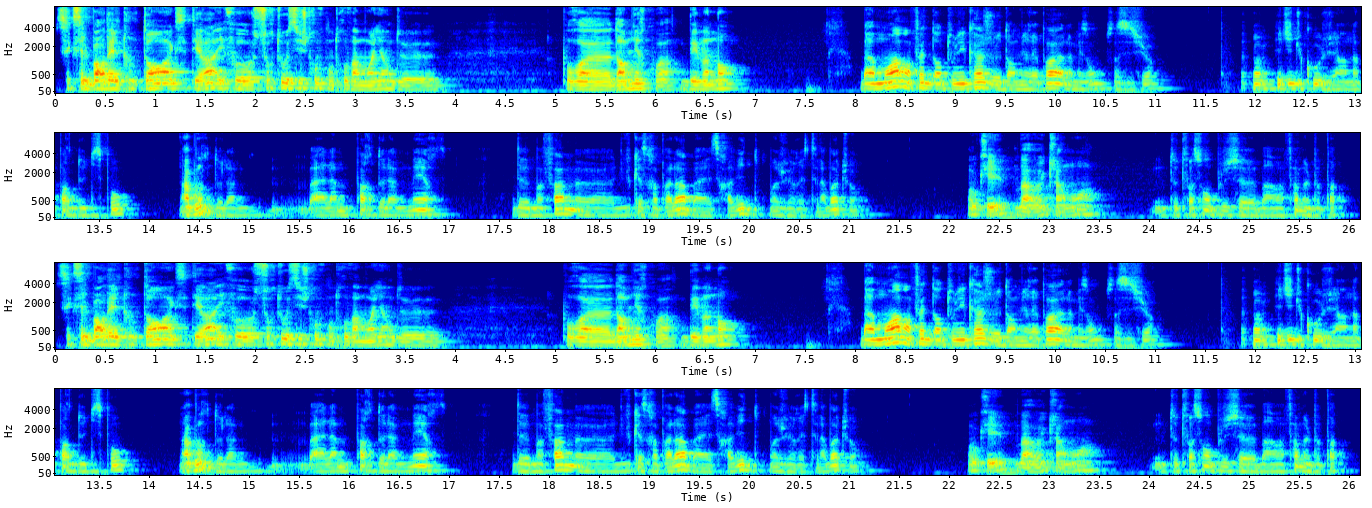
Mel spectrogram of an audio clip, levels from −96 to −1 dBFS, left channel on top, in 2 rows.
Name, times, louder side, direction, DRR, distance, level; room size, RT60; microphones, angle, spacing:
voice 1, 0.0-3.9 5.1-6.8 14.3-14.7 22.2-23.5, left 2 dB, 70° left, 1.5 m, -34 dB
voice 2, 7.7-11.0 12.0-13.8 14.3-16.9 17.6-21.1 24.0-25.9, equal, 5° right, 1.2 m, -38 dB
15.5 x 5.2 x 5.5 m
head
